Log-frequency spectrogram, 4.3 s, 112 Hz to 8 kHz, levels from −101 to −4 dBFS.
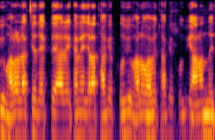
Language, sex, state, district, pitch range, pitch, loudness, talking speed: Bengali, male, West Bengal, Kolkata, 120-130 Hz, 125 Hz, -18 LUFS, 180 wpm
